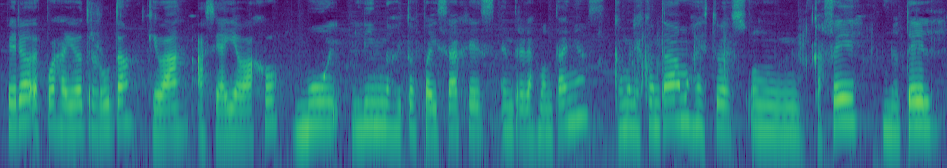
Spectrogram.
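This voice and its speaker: A woman's voice: medium pitch, warm tone, a little hiss or hum. An Argentine woman in her thirties, a travel vlogger explaining the trip in a chatty way outdoors in the mountains. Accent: Argentine Spanish. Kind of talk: travel vlog narration.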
